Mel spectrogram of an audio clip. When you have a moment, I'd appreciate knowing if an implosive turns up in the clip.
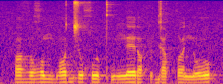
no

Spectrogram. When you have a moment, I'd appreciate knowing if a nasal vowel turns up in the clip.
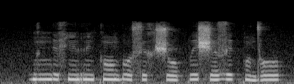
yes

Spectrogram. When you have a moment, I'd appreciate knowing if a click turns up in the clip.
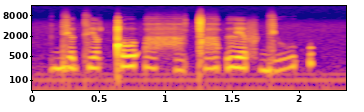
yes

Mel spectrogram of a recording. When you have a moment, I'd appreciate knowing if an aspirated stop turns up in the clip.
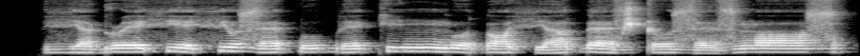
no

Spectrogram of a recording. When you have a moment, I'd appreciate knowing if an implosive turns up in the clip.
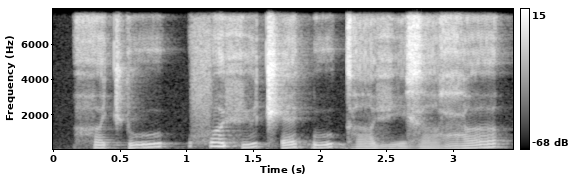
no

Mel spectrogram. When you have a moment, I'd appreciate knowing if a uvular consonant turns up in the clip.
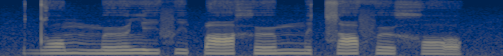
no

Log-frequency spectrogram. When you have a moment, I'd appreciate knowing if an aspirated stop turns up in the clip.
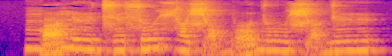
no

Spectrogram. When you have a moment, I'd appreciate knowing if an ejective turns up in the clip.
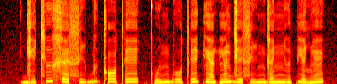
yes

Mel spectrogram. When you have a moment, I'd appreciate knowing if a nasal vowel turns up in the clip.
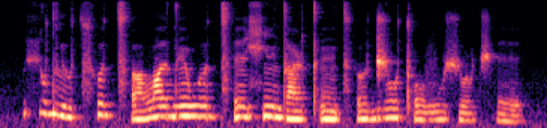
yes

